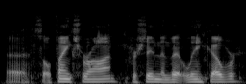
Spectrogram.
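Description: A man's voice: mid-range voice, moderate pace. A middle-aged man hosting his shooting vlog, explaining step by step in a plain, easygoing way from a covered outdoor range bench. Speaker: shooting channel host. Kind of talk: casual instructional vlog.

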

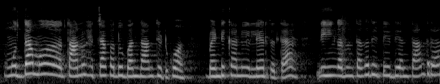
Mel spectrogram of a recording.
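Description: With an extremely high pitch and a steady, fairly bright tone, a woman voice actor performs a fussy, doting cartoon grandmother and mother-in-law. She speaks fast in a North Karnataka Kannada accent, chiding one moment and coaxing the next.

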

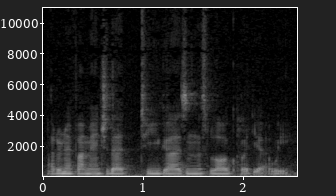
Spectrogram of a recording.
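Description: A man's voice: lowish voice, completely flat delivery, rapid-fire. A young man chats straight into a camera held at arm's length. He rambles, restarts sentences and jokes around in a casual vlog style, with some music underneath. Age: young adult. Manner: rambling, self-interrupting, playful. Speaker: vlogger. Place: hotel room and outdoors, handheld. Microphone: camera mic at arm's length.

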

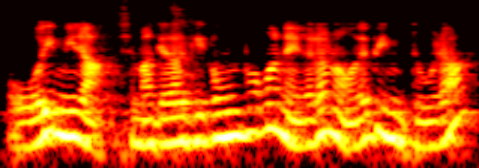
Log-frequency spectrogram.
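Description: A young woman vlogging casually from her home kitchen, talking quickly and cutting herself off mid-sentence. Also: low-pitched. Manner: fast, chatty, self-interrupting. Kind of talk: casual kitchen vlog chat. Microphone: camera on tripod.

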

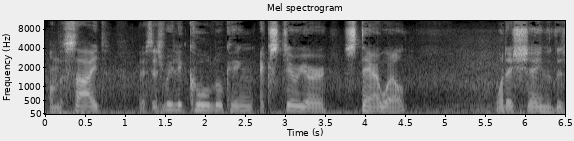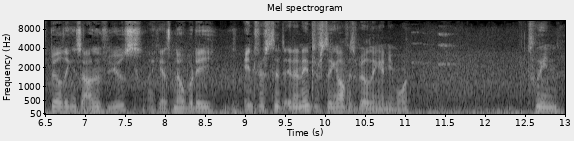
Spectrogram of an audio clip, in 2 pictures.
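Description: A man's voice: medium pitch, noisy background. A man narrating a travel vlog in a curious, musing way while exploring a city outdoors. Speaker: travel vlogger.

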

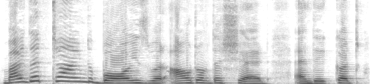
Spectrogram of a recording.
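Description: Woman teacher, story reading for schoolchildren: slow, explanatory, fairly high voice. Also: big pitch swings. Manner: slow and explanatory, stops to define words for children. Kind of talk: reading a story aloud in an English lesson.

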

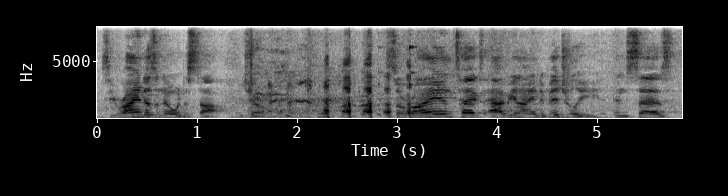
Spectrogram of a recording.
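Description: A man's voice: a little high, normal speed. Man giving a wry best-man toast outdoors. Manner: wry, self-deprecating storytelling, builds to punchlines. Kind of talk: humorous wedding speech. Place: outdoor garden wedding reception at night. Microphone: far camera across the lawn. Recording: distant phone video with ambient noise.

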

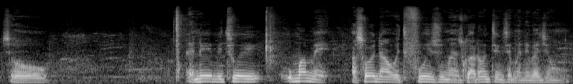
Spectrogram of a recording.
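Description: A Ghanaian-accented man around his thirties is an interview guest in an animated conversation, speaking emphatically, often repeating himself, and switching between two languages. His fairly low voice is steady, fairly quick, and darkish in tone. The audio is poor, with clear background noise and ambient sound.

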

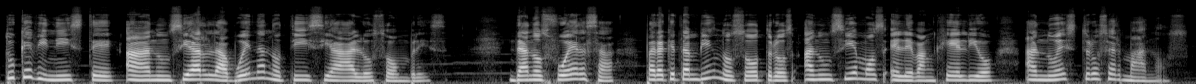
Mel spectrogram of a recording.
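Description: Female prayer reader, medium pitch, slow and solemn, reciting liturgy in measured phrases. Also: clean tone. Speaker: prayer reader giving responses.

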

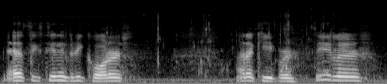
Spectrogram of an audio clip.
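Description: A man with a South Texas accent giving relaxed running commentary while fishing from a kayak on open bay water, talking to the fish and his viewers. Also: on the high side, normal speed. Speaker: fishing vlogger. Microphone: action camera on the kayak. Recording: dull outdoor camera audio with faint water noise.

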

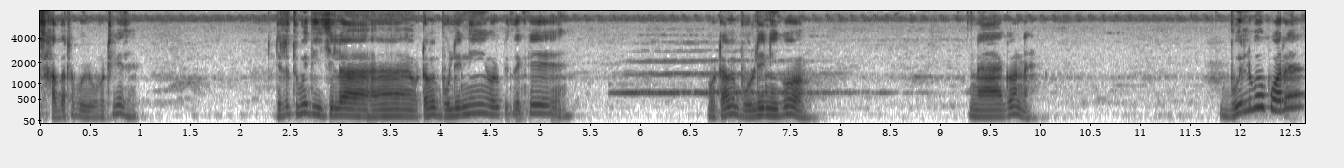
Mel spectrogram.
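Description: A young man talking casually to his viewers, often asking for agreement, then speaking low and soft into a phone. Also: slight background noise. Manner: chatty, keeps asking "ঠিক আছে?". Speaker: prank video creator. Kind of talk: casual vlog and staged phone call.

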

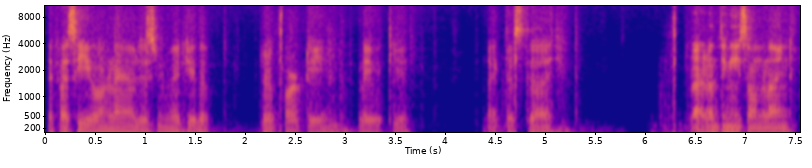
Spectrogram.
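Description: On a game stream, a young Keralite with an Indian accent and Malayalam as his first language chats casually, heavy on fillers and loose phrasing. His lowish voice is completely flat and a little mellow, with vocal fry and long pauses at a normal speed. He records with a condenser mic.

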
